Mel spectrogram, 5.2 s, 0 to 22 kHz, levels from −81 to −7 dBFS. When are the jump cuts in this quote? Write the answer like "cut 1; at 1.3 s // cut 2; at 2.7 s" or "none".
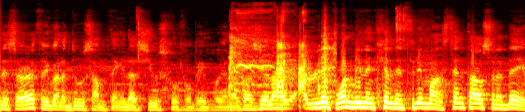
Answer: cut 1; at 3.3 s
